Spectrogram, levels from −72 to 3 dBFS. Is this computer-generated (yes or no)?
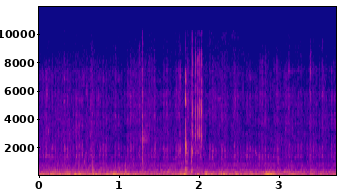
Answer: no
